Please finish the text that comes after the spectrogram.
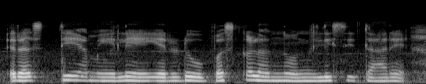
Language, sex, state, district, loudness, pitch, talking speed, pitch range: Kannada, female, Karnataka, Bangalore, -17 LUFS, 170 Hz, 85 wpm, 165-175 Hz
